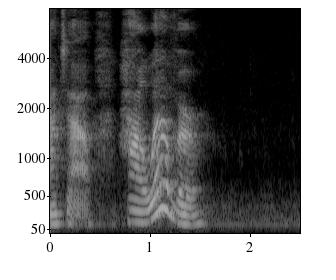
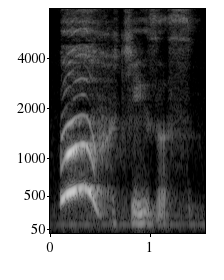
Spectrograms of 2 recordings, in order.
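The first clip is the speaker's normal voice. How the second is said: exclaiming; 5 dB louder, slower than usual. Real, not acted. Exclaiming after heated scene.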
